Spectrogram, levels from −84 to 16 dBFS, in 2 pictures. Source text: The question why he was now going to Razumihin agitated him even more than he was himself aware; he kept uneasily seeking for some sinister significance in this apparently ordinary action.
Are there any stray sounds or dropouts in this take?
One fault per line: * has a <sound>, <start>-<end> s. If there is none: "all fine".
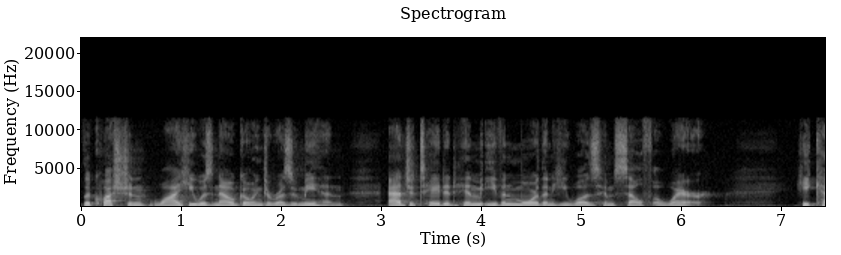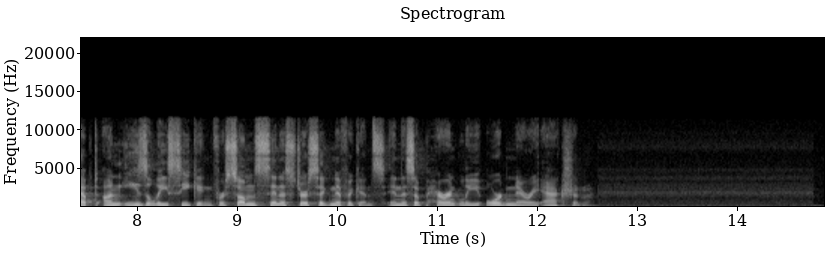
all fine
